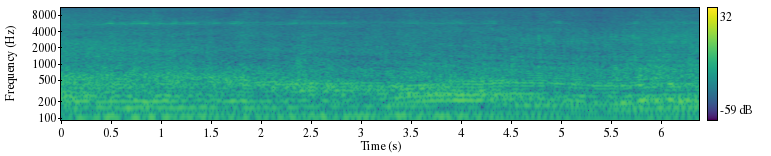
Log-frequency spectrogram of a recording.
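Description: An EAVision J100 agricultural spray drone lifts off in a field, its rotors giving a steady, loud, broadband whirring drone that holds throughout without pause.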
